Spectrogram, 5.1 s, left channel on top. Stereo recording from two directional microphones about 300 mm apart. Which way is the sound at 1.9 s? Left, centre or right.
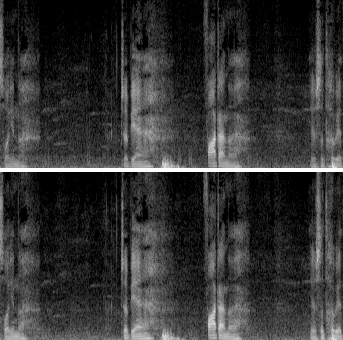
Centre.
